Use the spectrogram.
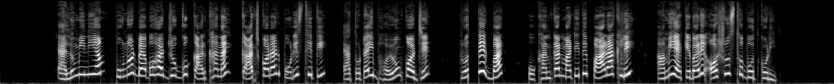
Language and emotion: Bengali, disgusted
